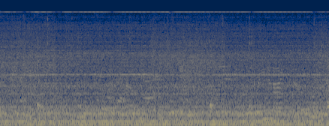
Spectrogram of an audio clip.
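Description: Steady low hum with a faint thin high tone: background machine and room tone, with no distinct event.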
